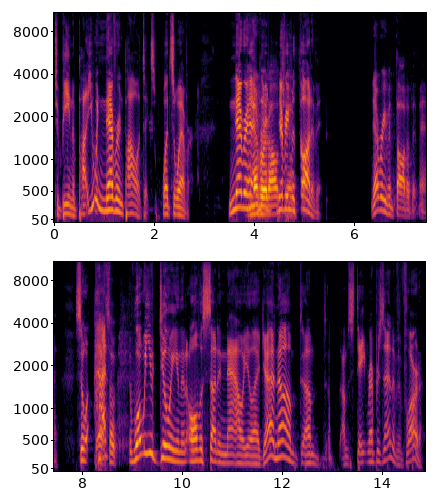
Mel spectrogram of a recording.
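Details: Adult man speaking; ordinary speech.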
